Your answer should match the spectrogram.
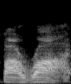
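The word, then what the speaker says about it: בָּרָא: The technical form of the verb would be pronounced bara. It's in Genesis chapter 1, verse 1. It starts off Bereshit, bara, which is in the beginning, and then you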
